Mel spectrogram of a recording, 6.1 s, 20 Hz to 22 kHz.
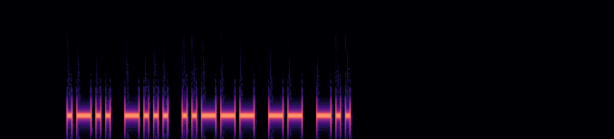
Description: Morse code, heard as a keyed tone, about 25 wpm, 700 Hz. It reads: LB2MD
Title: Code Groups - 5 Letter:Numbers - 25wpm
